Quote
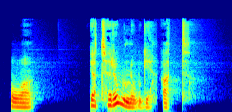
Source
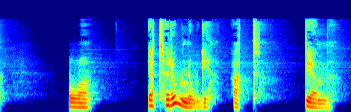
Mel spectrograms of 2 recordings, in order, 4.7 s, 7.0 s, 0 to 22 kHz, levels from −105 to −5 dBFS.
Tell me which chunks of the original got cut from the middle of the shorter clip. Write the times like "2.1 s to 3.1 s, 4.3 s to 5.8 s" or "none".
4.3 s to 4.6 s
